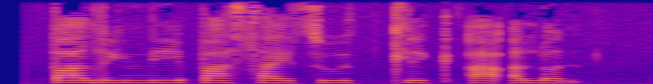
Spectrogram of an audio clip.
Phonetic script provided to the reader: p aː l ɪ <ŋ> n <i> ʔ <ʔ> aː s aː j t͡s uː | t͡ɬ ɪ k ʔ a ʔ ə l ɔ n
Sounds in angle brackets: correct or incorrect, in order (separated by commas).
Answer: correct, correct, incorrect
